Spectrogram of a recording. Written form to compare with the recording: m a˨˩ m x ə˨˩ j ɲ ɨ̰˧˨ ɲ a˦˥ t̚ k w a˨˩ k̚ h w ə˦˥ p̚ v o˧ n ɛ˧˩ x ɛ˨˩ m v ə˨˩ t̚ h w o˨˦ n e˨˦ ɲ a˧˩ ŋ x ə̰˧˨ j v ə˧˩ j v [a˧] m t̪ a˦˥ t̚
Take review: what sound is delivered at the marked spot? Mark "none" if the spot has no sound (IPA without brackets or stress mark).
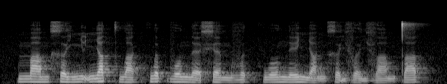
a˨˩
